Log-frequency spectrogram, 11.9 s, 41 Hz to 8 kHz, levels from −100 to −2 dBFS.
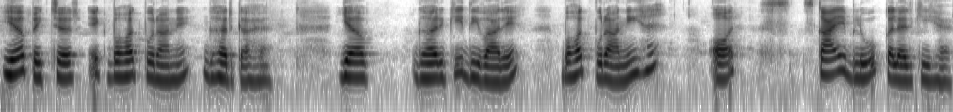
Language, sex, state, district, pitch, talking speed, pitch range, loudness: Hindi, female, Uttar Pradesh, Etah, 210 Hz, 110 wpm, 195-235 Hz, -19 LUFS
